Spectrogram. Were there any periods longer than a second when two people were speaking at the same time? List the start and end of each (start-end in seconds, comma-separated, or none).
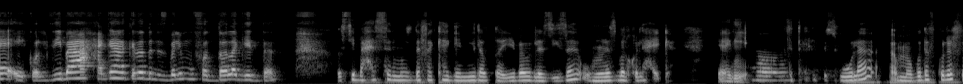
none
